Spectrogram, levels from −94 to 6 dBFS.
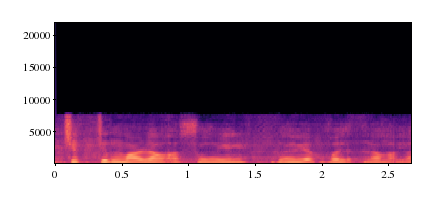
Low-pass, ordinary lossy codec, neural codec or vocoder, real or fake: none; none; codec, 16 kHz, 1 kbps, FunCodec, trained on Chinese and English, 50 frames a second; fake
